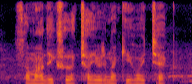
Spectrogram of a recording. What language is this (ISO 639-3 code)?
mai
